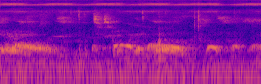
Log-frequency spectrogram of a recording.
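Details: Spotted dove calls for luring wild doves with ground, branch or trap-cage decoys; soft low coos repeat through steady background hiss and a faint high whine.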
